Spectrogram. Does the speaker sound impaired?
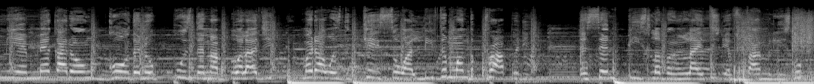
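No.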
